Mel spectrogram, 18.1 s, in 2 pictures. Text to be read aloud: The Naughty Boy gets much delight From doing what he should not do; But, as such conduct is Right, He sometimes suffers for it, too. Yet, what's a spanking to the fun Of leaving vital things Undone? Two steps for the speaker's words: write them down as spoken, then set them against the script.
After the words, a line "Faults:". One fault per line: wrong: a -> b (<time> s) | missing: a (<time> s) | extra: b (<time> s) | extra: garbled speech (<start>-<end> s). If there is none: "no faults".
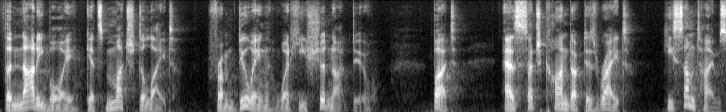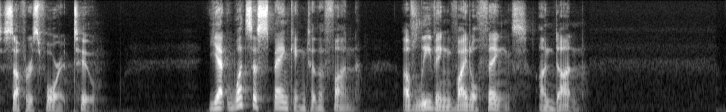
The Naughty Boy gets much delight From doing what he should not do; But, as such conduct is Right, He sometimes suffers for it, too. Yet, what's a spanking to the fun Of leaving vital things Undone?
Faults:
no faults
